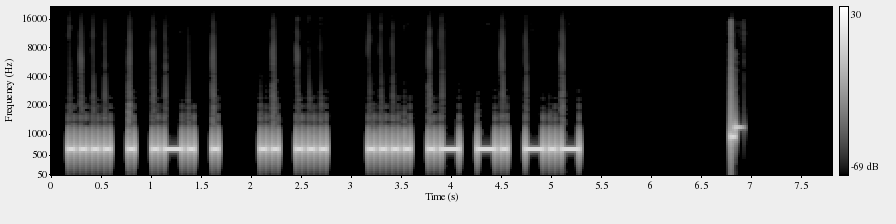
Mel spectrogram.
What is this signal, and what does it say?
Morse code, heard as a keyed tone, about 20 wpm, 650 Hz. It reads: HERE IS HANK
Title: SOTA QSO Practice 20wpm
